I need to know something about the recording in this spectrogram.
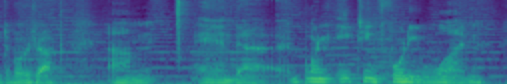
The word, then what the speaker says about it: Dvořák: composer dorja divor funny spelling not funny but I mean that you pronounce it dorak um and uh born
